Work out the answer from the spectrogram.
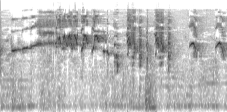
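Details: Kacer (Oriental magpie-robin) in gacor song, opening with a long rising whistle that flows into fast jumbled warbling, scratchy trills, then a few separate high chirps near the end.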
